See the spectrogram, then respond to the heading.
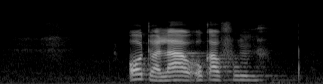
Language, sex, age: Xhosa, female, 30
